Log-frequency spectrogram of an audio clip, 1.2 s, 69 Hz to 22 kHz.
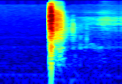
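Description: A Walther Parrus .22 spring-piston air rifle fires a single sharp, close crack with a short mechanical ring-off against a quiet background.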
